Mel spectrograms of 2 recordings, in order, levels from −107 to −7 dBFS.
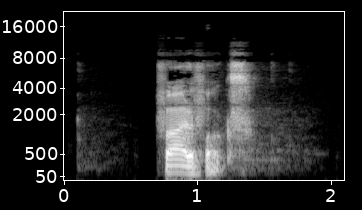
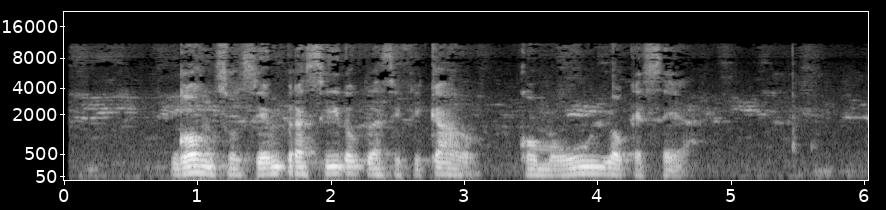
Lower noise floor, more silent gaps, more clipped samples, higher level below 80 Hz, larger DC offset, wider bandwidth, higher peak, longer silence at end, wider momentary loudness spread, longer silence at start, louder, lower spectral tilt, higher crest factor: first, -69 dBFS vs -52 dBFS; neither; neither; second, -66 dBFS vs -50 dBFS; neither; second, 9.6 kHz vs 11.5 kHz; about the same, -2 dBFS vs -2 dBFS; second, 0.7 s vs 0.9 s; second, 8 LU vs 20 LU; first, 0.7 s vs 0.15 s; first, -17 LUFS vs -23 LUFS; second, -3 dB/octave vs -6 dB/octave; about the same, 18 dB vs 22 dB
